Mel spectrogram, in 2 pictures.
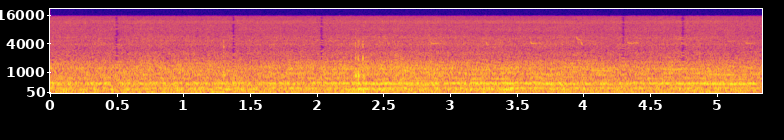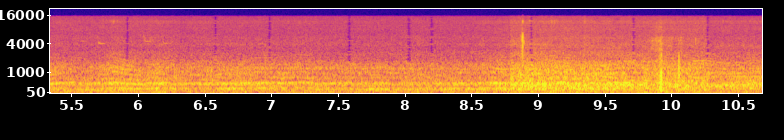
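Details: Honey bees at the hive on 25 March 2015, kept by a beekeeper: a steady, dense droning hum of many bees, with a few brief clicks and knocks late on.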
